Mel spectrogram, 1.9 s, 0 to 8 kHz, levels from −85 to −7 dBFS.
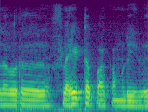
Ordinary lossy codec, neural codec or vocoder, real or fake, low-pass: none; vocoder, 44.1 kHz, 128 mel bands, Pupu-Vocoder; fake; 7.2 kHz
